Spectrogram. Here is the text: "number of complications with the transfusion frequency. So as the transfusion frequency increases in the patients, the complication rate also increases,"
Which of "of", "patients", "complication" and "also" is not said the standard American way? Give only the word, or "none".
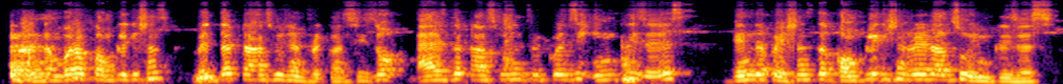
none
